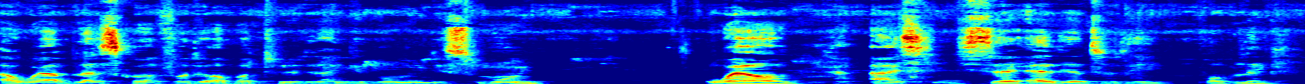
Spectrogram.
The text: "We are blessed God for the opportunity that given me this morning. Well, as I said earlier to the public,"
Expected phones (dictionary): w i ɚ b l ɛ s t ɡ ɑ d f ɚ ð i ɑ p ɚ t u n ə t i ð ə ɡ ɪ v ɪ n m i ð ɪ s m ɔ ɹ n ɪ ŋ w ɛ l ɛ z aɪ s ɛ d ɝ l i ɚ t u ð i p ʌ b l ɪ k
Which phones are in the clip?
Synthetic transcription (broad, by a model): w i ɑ b l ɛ s ɡ ɑ d f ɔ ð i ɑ p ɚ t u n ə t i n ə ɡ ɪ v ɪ m i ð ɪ s m ɔ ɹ n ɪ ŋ w ɛ l aɪ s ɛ ɝ l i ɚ t u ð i p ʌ b l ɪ k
